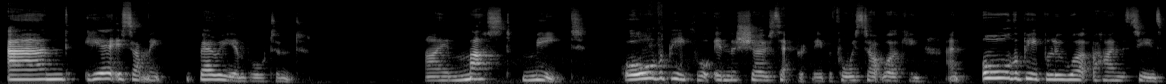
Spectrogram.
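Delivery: Molly reeling off demands, bossy. Acted. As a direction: order them about grandly. Molly issuing orders.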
